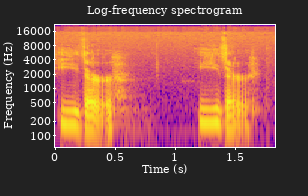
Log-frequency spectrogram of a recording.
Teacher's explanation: my tongue touch the top teeth in the middle of that word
